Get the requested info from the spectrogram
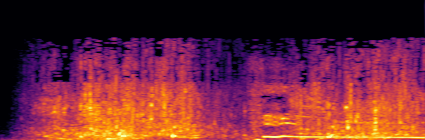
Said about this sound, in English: And she was playing in the toilet. It was so embarrassing. Like the thing she was like saying. Splashing around. And oh, it was so strange.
